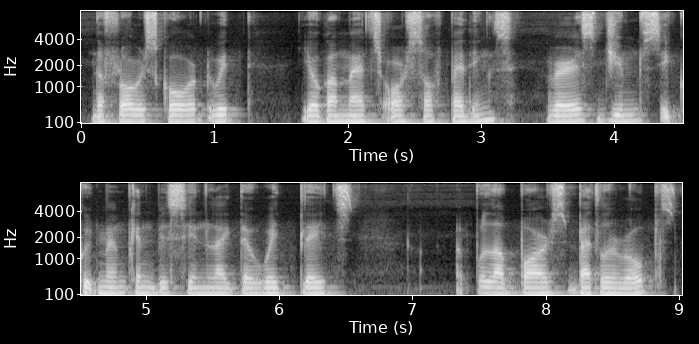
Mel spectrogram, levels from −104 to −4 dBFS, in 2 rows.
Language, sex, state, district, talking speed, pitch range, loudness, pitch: English, male, Nagaland, Kohima, 165 wpm, 110-115 Hz, -17 LUFS, 115 Hz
